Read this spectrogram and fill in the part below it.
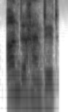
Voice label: "underhanded", Indian

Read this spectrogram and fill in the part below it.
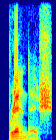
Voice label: "brandish", American

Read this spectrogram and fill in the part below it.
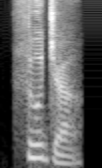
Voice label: "thuja", Indian

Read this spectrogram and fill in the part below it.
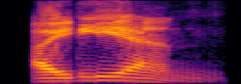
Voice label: "ITN", American

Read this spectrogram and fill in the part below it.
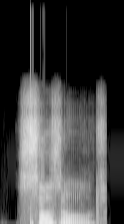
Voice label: "sozzled", British

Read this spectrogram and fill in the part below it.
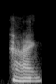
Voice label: "hang", Indian

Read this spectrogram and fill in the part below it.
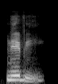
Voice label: "navy", Indian

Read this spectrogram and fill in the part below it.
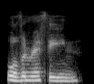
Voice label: "overrefine", Indian

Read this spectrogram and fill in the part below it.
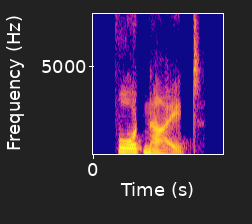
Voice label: "fortnight", Indian

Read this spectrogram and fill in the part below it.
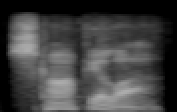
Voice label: "scopula", American

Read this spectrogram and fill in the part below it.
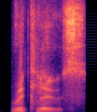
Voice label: "recluse", British

